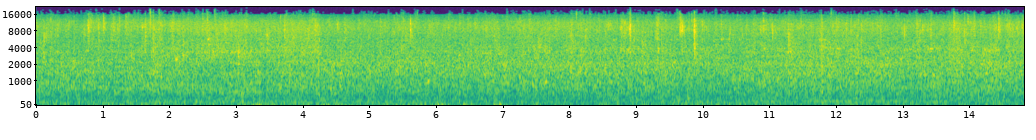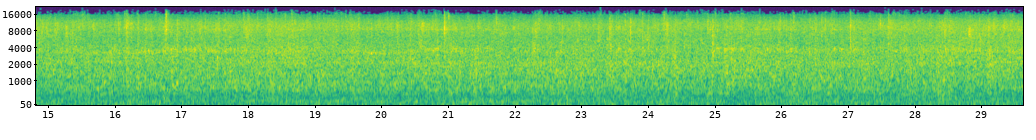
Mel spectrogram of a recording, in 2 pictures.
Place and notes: São João, Portugal - Rainstorm Lisbon
Rainstorm in Lisbon.
Sounds of Rain, thunders and airplanes.
ZoomH4n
